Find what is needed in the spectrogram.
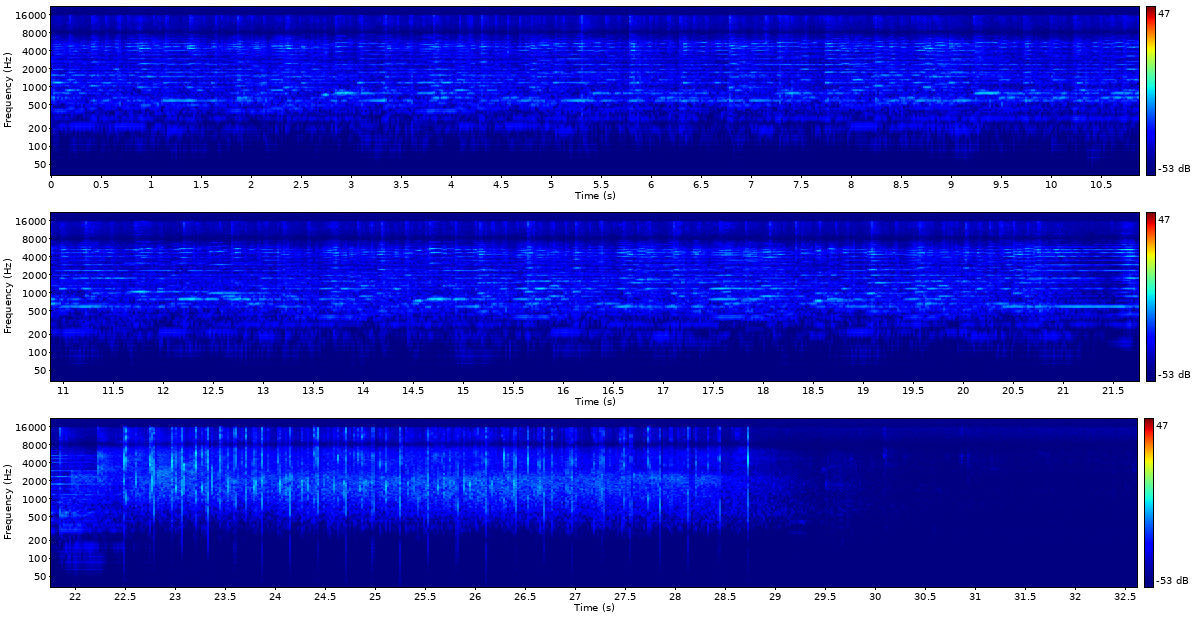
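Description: Accordion playing a lively traditional tune for Irish dancing, which stops about three quarters of the way through and gives way to applause that dies away near the end.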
